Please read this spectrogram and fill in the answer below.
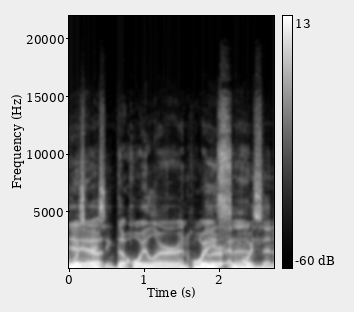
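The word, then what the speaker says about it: Royler: The Hoyler and Hoyler Hoist and Hoyson and all that. Hyson. Yeah, but their names It's all all start Rs. with R's, but Yeah. they pronounce it as an H.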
